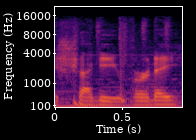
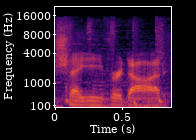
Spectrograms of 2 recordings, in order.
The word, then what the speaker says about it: Shaggy Verde: 12:58, it's supposed to be Shaggy Verde, green Shaggy, not Shaggy Verdad, true Shaggy.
